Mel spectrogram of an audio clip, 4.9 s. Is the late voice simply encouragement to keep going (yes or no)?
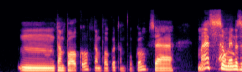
yes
